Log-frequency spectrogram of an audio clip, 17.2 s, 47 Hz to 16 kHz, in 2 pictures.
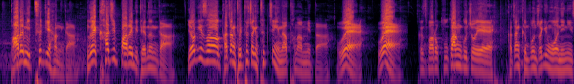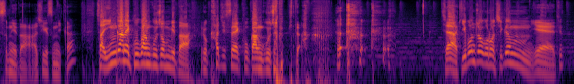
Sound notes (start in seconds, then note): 12.9 holding back laughter 3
